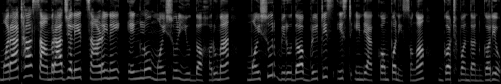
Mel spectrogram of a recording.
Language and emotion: Nepali, neutral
